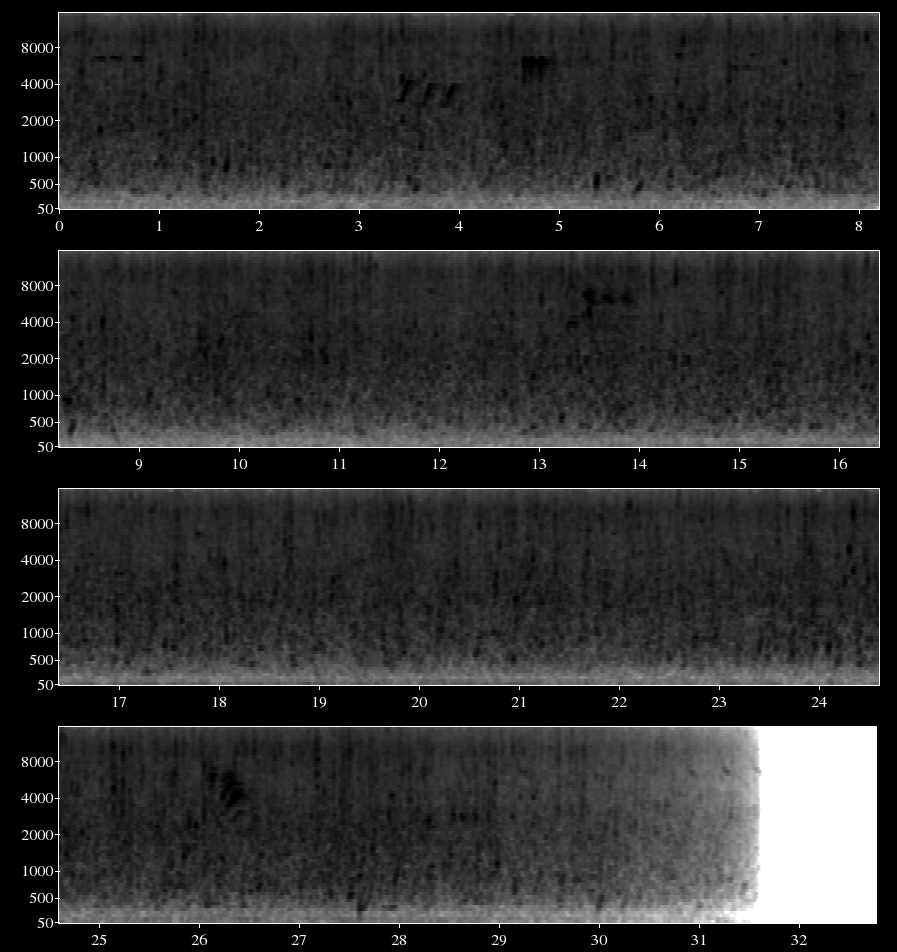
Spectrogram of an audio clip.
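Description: Steady rushing of a shallow river running over rocky riffles, a continuous even wash of water noise.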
